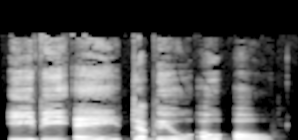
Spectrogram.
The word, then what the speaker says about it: Eva Woo: Probably easiest to reach me on Twitter at my name, which is spelled at E V A W O O.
